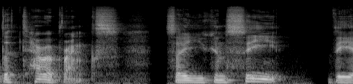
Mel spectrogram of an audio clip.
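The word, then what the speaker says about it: Pterobranchs: tree on the right so it's got a silent P at the beginning uh blame the ancient Greeks that one but the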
